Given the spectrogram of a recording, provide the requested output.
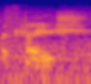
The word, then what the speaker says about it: Akash: Remember that Akash's name is pronounced Akash. When he shows up tomorrow. Akahush.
